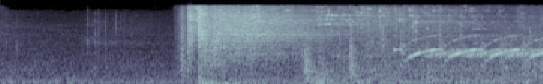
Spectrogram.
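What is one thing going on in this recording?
A car door opens with a loud clunk.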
